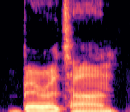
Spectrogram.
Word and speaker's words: Buriton: nestling under the Downs the name of the villages pronounced as it is often spelled bariton but in the Dom's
